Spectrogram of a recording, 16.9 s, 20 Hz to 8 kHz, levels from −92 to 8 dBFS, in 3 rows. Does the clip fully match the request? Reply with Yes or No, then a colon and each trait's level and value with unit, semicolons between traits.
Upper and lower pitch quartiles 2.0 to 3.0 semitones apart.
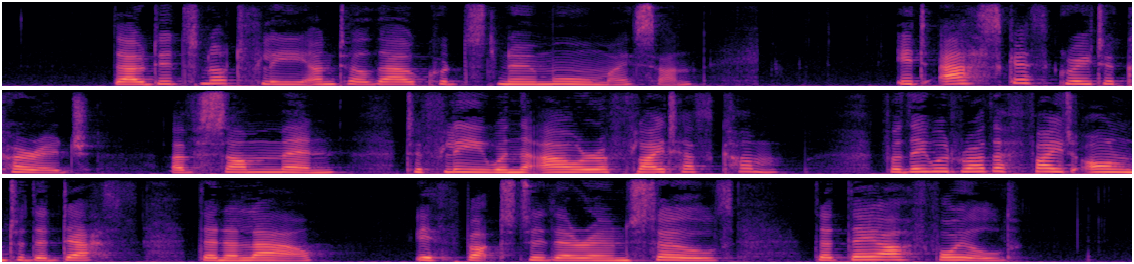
Yes: narrow, 2.5 semitones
